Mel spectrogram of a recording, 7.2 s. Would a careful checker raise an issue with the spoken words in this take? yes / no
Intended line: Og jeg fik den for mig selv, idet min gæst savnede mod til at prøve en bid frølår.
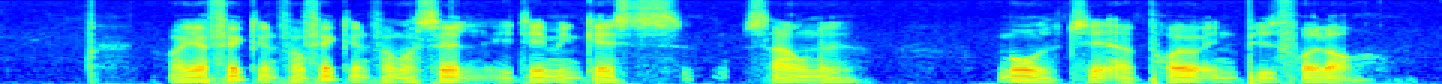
yes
